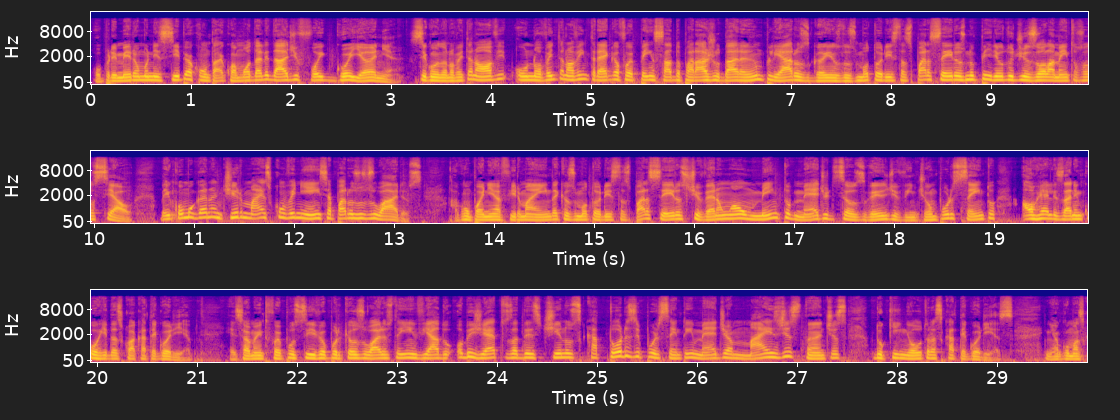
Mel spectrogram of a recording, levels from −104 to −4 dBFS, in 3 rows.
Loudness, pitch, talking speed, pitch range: -17 LUFS, 155 Hz, 175 wpm, 135-175 Hz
